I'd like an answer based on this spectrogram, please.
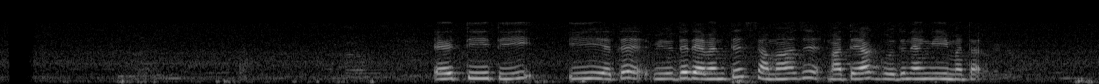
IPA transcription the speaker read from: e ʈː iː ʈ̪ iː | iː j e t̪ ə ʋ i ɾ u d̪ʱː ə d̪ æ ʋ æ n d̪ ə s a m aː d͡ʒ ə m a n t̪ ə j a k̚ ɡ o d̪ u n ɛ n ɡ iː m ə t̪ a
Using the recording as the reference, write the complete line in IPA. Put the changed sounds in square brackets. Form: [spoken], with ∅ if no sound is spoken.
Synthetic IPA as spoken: e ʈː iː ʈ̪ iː | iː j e t̪ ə ʋ i ɾ u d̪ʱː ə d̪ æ ʋ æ n [t̪] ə s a m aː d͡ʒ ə m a [∅] t̪ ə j a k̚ ɡ o d̪ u n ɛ [ŋ] ɡ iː m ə t̪ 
